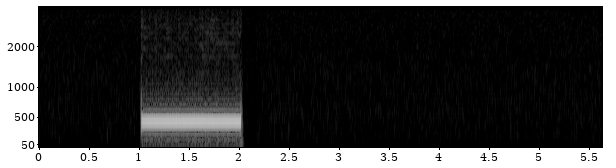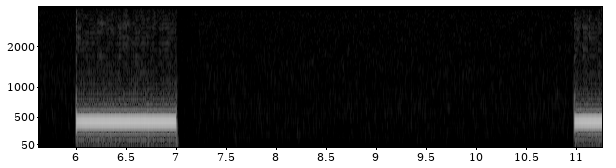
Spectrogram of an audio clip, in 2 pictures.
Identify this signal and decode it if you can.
Ringback tone (Europe, 425 Hz).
